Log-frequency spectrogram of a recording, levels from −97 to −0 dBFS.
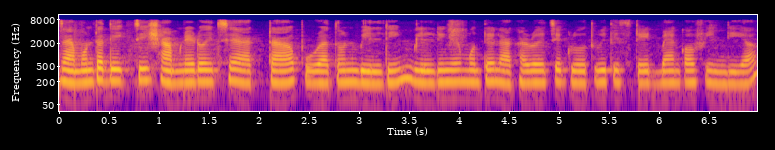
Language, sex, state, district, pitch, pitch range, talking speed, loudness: Bengali, female, Odisha, Malkangiri, 195 Hz, 185-200 Hz, 165 wpm, -19 LUFS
